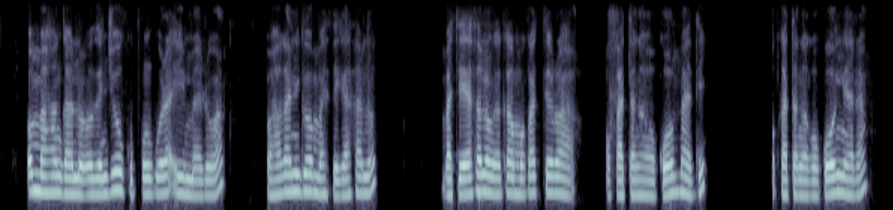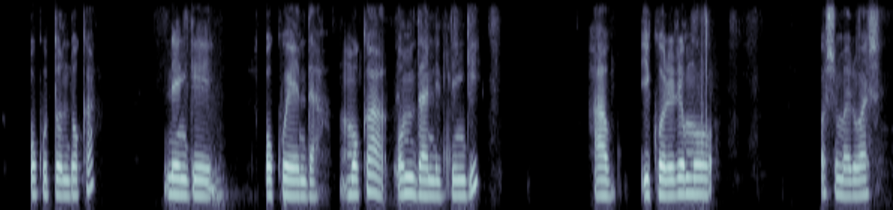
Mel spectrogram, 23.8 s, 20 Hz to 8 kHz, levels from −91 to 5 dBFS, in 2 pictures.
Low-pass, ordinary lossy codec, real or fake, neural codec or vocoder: 7.2 kHz; Opus, 32 kbps; real; none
